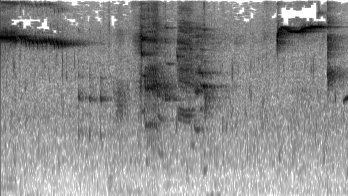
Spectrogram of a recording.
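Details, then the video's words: Male Chinese hwamei master song, opening with a very high sliding whistle, then clustered warbling notes, a quieter gap, and another piercing high drawn-out whistle. "Burung poksay mandarin suara masteran Poksay mandarin jantan"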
